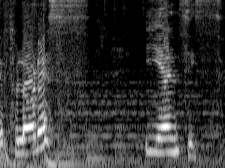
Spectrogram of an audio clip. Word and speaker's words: floresiensis: Y bueno, también está el Homo florensiensis. Bueno, este Homo florensiensis, que lo pronuncie mal, como las flores, de hecho dice floresiensis, ¿ok?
